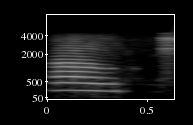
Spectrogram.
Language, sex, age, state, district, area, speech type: Odia, female, 45-60, Odisha, Gajapati, rural, conversation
